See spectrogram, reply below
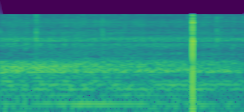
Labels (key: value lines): label: anthrophony, boat engine
recorder: HydroMoth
